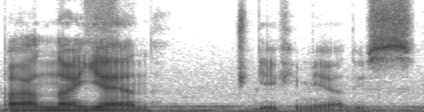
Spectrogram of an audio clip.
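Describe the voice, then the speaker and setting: A young man from Belarus with a Russian accent chats casually through a game, musing half to himself. His voice sits a little low and has a gravelly edge. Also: very animated, takes it slowly, music in the background. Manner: musing, reading game letters aloud. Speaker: streamer. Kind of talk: casual gameplay commentary.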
